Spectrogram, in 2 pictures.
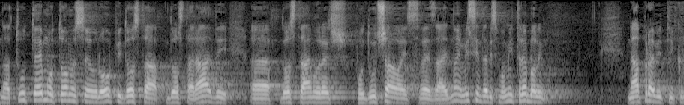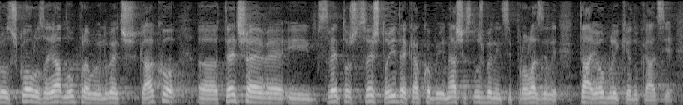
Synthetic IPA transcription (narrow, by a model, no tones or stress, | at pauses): nat̪uːt̪e̞ːmuut̪o̞meseewɾo̞ːpid̪o̞st̪ad̪o̞st̪aɾaːd̪i | d̪o̞st̪aajmoɾe̞t͡ɕpo̞d̪ut͡ʃaːʋaisʋe̞zajed̪no̞imisliːmd̪abismomiːt̪ɾe̞bali | napɾaʋit̪ikɾo̞zʃko̞ːluzajaːʋnuupɾaʋuiliʋe̞t͡ɕkakʰo̞t̪e̞t͡ʃaje̞ʋe̞isʋe̞t̪osʋe̞ʃt̪o̞id̪e̞kako̞binaʃislˠuʒbe̞niːt̪sipɾo̞lˠazili | t̪aːjo̞blike̞d̪ukaːt̪sije̞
